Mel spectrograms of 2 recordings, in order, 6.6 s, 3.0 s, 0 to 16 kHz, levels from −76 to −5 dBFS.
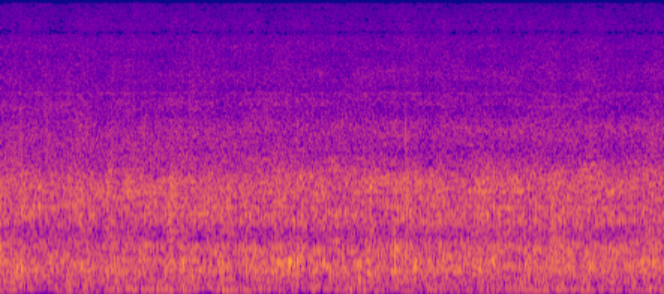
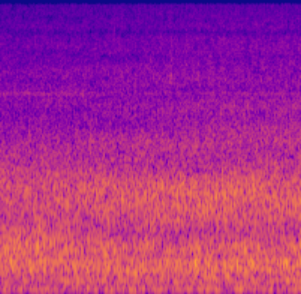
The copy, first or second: first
